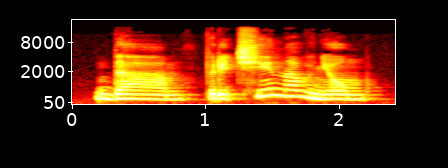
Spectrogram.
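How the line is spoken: Calm agreement. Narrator (Russian): спокойно согласилась Наталья Захаровна

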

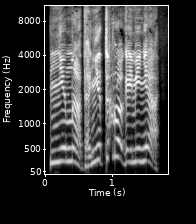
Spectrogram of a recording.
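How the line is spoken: Shouted. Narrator (Russian): закричала Вика

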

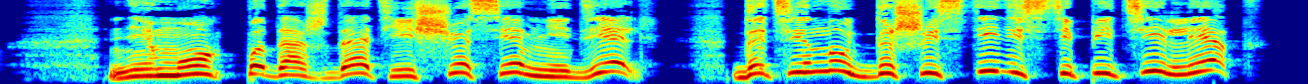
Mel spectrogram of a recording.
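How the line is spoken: Impatient yell. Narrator (Russian): Гарри, потеряв терпение, заорал

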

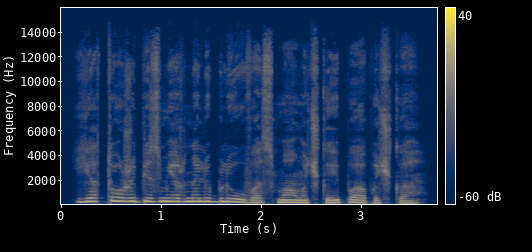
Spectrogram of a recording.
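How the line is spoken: Quiet. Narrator (Russian): тихо сказала

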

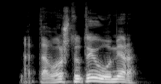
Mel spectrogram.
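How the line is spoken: Wizard's dry snort. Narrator (Russian): хмыкнул маг

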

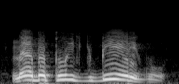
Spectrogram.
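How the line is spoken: Shouting while spitting water. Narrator (Russian): крикнул, выплевывая воду

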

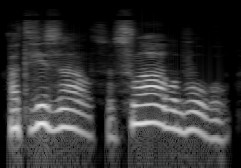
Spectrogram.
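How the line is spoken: Muttering. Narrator (Russian): пробурчал Вадим

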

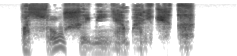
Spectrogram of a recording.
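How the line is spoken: Growl. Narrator (Russian): прорычал дядя Вернон

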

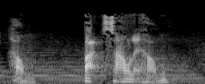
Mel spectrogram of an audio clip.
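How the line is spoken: Loud shout. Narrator (Vietnamese): Hắn quát lớn

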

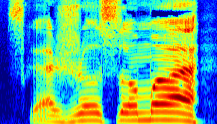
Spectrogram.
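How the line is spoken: Moaning again. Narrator (Russian): вновь простонал Ларри

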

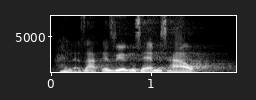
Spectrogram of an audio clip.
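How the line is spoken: Sudden shout. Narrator (Vietnamese): một bác hét lên

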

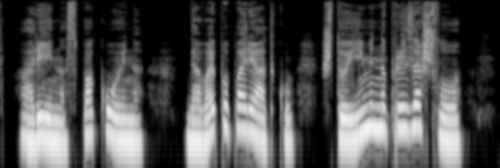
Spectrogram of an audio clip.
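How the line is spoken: Soft calm, suppressed anger. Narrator (Russian): Я старался говорить мягко и спокойно, хотя внутри меня уже все клокотало от злости и бессилия

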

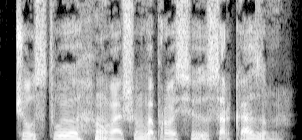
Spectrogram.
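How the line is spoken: Purred. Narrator (Russian): промурлыкал он

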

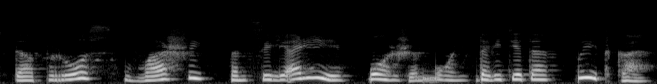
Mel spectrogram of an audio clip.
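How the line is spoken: Moaning into hands. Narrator (Russian): вновь застонала, закрыв лицо руками

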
